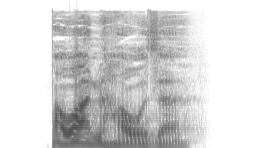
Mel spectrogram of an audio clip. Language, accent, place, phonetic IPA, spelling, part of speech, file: German, Germany, Berlin, [ˈbaʊ̯ɐnˌhaʊ̯zə], Bauernhause, noun, De-Bauernhause.ogg
- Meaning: dative of Bauernhaus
